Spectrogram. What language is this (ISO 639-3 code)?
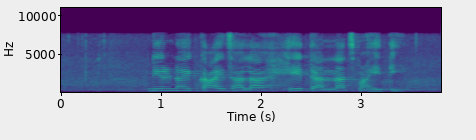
mar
